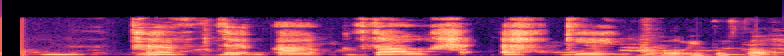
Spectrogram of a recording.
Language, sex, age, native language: Icelandic, male, 8, Icelandic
